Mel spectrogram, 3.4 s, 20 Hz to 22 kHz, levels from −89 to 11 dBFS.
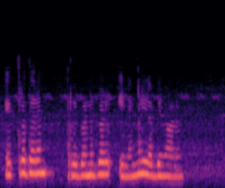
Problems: none marked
